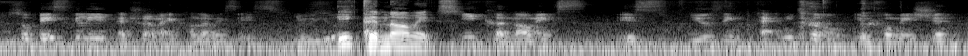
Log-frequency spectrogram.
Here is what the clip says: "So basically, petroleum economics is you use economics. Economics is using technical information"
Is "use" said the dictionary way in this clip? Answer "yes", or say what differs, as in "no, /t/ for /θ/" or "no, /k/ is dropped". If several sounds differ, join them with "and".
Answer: no, /s/ is dropped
